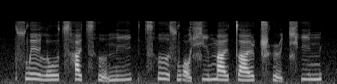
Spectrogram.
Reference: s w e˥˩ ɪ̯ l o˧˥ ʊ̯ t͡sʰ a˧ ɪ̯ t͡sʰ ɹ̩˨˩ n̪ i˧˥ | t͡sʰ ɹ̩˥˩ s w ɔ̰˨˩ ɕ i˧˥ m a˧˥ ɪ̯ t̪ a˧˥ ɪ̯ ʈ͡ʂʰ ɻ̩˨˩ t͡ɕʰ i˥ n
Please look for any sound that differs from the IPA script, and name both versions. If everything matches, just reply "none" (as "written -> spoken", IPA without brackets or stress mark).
none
